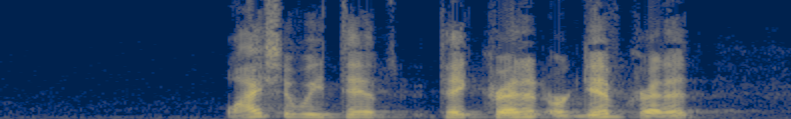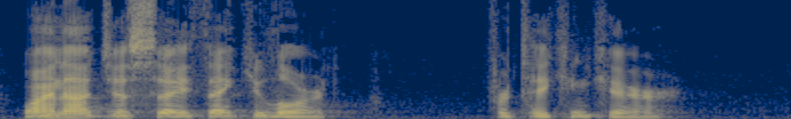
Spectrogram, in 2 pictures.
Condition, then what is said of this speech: None; typical speech.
